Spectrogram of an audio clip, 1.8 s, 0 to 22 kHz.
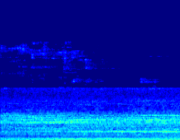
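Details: Car AC running with a steady mechanical hum and whining tones near 200 Hz, 380 Hz and 3 kHz, plus a bad smell; abnormal noise, cause not determined.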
